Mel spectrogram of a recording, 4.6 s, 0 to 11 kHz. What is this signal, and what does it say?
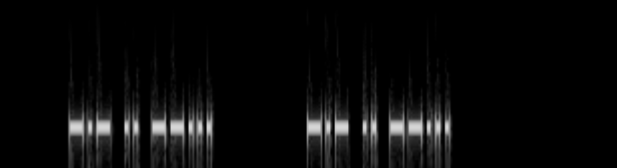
Morse code, heard as a keyed tone, about 36 wpm, 700 Hz. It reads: KI7 KI7
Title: USA Call Sign Prefixes - Repeated 2x - 35wpm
